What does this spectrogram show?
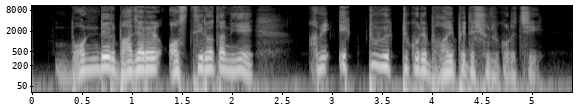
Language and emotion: Bengali, fearful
